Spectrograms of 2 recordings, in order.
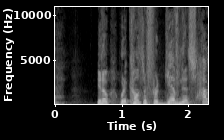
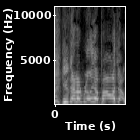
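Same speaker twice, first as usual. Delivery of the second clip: mad mom; 10 semitones higher, much faster than usual. Retold or imitated. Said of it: "my mom would get so mad at me".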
